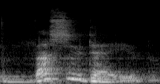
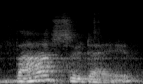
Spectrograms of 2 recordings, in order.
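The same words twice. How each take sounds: First: The first vowel is short. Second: The first vowel is long. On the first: It names the father. "the father, is just a simple A" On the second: It names the son. "it's the A with the line over the top"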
